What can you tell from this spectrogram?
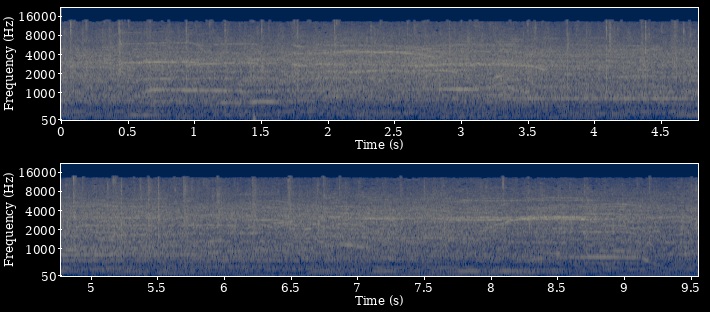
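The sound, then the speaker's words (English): A dense crowd of spectators at a volleyball match roars and cheers steadily across the whole stretch, with scattered shouts, whistles and a brief clap rising out of the broad din, reacting to a ball that appears to be out of bounds. “They're watching the screen, and it looks like it's out of bounds by the way they're cheering.”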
